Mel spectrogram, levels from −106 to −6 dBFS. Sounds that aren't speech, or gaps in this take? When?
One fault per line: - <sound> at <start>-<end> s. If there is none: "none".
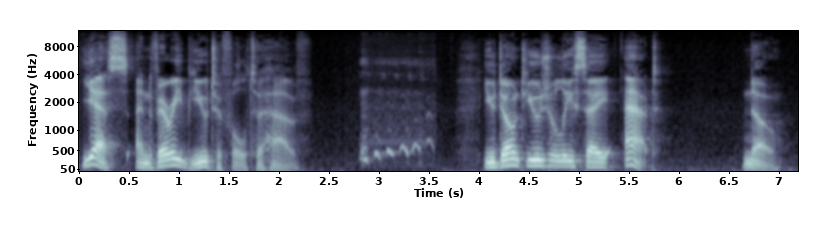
- laugh at 2.8-3.6 s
